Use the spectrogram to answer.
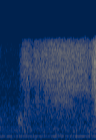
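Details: Mechanical ventilator running normally: a steady airy hiss of airflow with a faint constant hum.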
